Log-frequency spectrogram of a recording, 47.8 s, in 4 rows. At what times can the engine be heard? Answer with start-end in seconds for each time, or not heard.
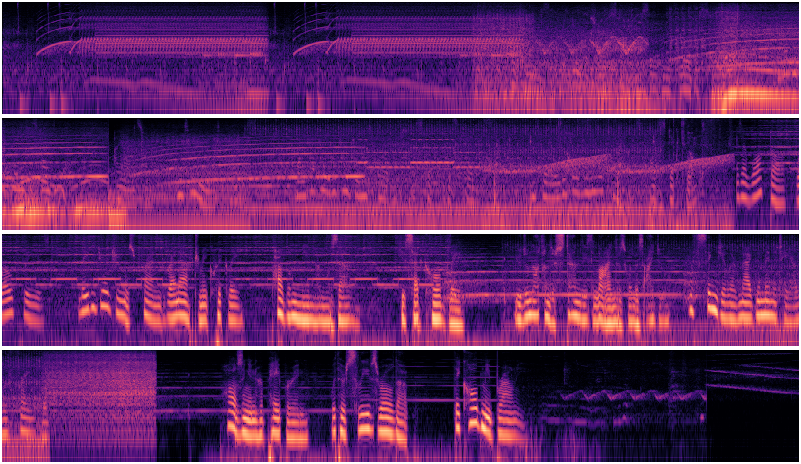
7.0-21.9, 31.4-38.2.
